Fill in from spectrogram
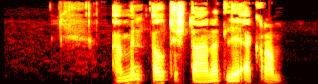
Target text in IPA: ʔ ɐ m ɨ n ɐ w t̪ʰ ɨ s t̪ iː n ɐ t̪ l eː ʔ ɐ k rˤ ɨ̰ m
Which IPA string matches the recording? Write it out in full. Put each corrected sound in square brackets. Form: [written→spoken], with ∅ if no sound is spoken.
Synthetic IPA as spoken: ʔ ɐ m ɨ n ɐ w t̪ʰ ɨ [s→ʃ] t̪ [iː→aː] n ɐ t̪ l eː ʔ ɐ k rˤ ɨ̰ m

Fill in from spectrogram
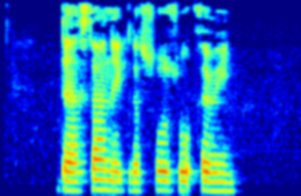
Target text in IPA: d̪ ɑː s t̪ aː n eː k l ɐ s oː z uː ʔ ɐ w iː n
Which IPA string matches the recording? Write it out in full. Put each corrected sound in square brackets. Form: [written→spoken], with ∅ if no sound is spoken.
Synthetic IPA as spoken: d̪ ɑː s t̪ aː n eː k l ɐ s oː z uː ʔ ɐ w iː n

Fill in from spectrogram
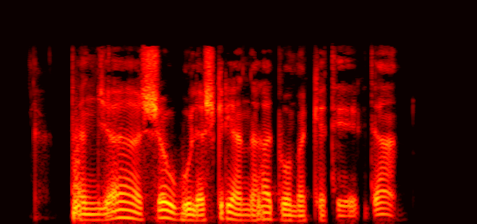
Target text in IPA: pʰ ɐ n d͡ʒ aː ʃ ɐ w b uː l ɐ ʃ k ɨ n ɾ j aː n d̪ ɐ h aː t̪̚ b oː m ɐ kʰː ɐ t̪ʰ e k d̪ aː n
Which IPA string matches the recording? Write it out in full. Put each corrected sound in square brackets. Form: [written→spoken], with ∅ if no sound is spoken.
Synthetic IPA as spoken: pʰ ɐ n d͡ʒ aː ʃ ɐ w b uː l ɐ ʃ k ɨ [n→∅] ɾ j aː n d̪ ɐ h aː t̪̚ b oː m ɐ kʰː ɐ t̪ʰ e k d̪ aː n

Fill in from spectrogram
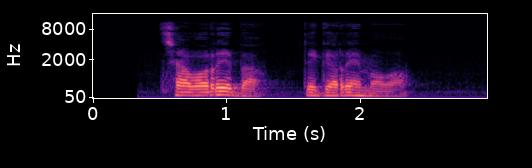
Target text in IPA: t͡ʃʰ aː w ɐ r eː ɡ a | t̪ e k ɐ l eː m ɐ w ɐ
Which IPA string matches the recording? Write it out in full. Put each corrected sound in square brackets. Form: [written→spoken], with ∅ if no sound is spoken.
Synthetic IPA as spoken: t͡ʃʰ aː w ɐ r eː [ɡ→b] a | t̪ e [k→ɡ] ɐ [l→r] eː m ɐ w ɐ

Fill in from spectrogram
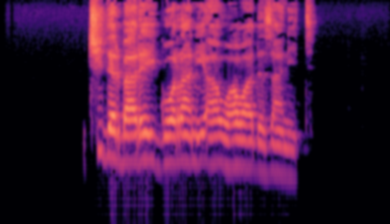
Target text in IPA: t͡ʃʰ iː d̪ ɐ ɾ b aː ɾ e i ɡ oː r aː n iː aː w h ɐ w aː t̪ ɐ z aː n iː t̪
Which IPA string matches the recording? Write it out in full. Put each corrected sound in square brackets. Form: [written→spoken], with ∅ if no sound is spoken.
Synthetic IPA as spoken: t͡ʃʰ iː d̪ ɐ ɾ b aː ɾ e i ɡ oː r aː n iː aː w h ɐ w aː [t̪→d̪] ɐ z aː n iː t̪

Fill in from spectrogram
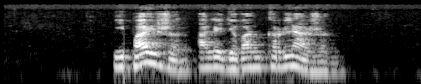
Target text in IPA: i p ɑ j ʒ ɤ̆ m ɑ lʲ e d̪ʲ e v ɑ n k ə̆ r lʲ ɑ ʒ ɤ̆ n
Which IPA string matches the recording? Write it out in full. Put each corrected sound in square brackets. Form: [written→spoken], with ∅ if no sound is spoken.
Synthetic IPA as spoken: i p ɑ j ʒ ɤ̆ [m→n] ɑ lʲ e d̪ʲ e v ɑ n k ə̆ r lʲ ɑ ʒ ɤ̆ n

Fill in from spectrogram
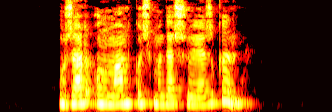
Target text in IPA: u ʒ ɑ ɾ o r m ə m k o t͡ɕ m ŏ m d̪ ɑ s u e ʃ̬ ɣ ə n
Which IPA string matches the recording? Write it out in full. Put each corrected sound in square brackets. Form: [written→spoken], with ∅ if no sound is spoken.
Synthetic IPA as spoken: u ʒ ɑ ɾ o [r→l] m [ə→ɑ] m k o t͡ɕ m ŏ [m→∅] d̪ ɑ [s→ʃ] u e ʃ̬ ɣ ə n

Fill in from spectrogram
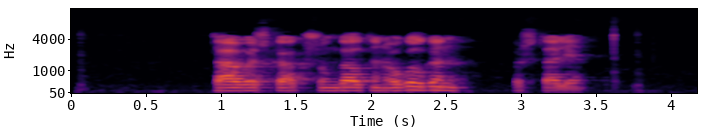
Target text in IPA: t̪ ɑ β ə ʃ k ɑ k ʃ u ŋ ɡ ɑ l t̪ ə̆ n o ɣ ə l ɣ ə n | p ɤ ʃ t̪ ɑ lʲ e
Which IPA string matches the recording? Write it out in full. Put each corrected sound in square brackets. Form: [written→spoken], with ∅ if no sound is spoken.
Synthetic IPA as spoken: t̪ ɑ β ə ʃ k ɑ k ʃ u ŋ ɡ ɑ l t̪ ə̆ n o ɣ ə l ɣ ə n | p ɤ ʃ t̪ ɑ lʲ e

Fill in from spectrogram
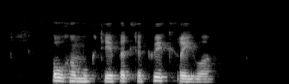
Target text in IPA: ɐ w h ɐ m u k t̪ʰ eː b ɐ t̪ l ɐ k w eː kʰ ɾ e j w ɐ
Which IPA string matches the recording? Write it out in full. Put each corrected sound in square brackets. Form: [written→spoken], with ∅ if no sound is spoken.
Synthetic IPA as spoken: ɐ w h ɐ m u k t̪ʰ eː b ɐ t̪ l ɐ k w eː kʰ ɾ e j w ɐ

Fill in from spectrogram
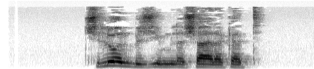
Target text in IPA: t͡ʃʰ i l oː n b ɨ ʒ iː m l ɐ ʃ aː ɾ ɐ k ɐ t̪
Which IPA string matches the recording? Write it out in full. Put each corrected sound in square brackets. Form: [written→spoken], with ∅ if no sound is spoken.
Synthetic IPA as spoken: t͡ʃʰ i l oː n b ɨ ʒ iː m l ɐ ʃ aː ɾ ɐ k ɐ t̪

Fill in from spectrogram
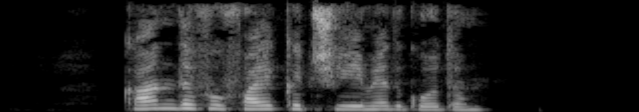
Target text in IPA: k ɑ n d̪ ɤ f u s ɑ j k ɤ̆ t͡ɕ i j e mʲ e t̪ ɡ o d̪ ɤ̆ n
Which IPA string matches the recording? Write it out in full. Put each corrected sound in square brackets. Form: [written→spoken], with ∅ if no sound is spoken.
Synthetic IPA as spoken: k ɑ n d̪ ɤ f u [s→f] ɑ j k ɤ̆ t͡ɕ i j e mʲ e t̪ ɡ o d̪ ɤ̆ [n→m]

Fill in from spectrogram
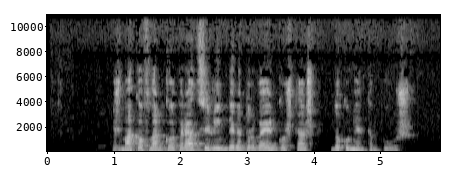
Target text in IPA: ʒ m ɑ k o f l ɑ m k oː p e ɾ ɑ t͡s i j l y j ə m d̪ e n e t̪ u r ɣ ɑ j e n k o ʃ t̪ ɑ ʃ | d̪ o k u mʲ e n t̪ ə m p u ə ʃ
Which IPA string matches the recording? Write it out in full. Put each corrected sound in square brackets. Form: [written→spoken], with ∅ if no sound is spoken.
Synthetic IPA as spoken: ʒ m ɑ k o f l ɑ [m→n] k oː p e ɾ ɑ t͡s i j l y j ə m d̪ e n e t̪ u r ɣ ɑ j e n k o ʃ t̪ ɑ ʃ | d̪ o k u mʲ e n t̪ ə m p u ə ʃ

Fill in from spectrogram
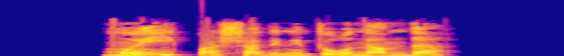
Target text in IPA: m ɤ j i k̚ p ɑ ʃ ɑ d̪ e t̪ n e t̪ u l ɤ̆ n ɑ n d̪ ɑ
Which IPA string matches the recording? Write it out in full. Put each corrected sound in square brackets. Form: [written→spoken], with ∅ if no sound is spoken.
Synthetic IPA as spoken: m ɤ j i k̚ p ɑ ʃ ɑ d̪ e [t̪→∅] n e t̪ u l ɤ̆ n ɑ [n→m] d̪ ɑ

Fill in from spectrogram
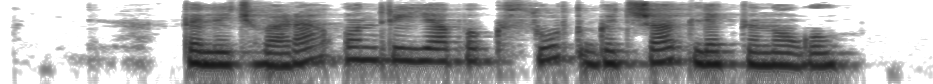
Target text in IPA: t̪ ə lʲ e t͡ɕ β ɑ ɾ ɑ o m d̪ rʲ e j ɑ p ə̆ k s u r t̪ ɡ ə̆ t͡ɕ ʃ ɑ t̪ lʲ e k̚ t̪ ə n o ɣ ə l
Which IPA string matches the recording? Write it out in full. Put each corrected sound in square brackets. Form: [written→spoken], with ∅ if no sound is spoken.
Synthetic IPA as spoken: t̪ ə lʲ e t͡ɕ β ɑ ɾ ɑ o [m→n] d̪ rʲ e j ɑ p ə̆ k s u r t̪ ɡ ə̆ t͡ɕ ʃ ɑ t̪ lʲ e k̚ t̪ ə n o ɣ ə l

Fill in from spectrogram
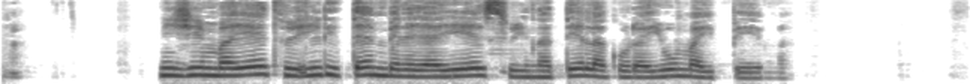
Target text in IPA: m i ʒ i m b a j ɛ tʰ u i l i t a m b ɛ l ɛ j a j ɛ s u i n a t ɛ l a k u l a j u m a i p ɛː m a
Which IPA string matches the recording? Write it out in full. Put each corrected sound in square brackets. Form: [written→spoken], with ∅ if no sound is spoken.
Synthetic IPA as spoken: m i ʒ i m b a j ɛ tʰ u i l i t [a→ɛ] m b ɛ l ɛ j a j ɛ s u i n a t ɛ l a k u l a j u m a i p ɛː m a

